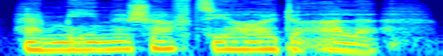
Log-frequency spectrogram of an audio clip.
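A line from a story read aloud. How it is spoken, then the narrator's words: Awed murmur. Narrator (German): murmelte Ron mit ehrfurchtsvoller Miene Harry zu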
